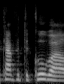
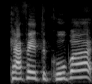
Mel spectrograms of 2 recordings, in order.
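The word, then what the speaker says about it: Café Tacuba: Yeah, like I still listen to I listen to Cafe Tacuba a lot, and whenever I play them, Wait, listen to who? Cafe Tacuba. It's spelled TACV.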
